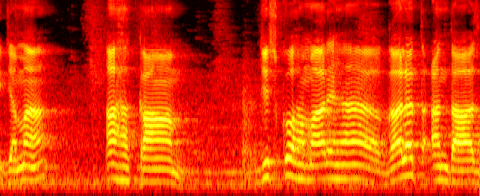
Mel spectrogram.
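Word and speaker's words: احکام: इहकाम गलत है, अहकाम दुरुस्त है। ये अलिफ के ऊपर ज़बर है, हे पर जज़्म है, अहकाम।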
